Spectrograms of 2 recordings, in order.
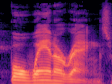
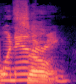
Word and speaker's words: Bananarang: He's sort of we should talk about the Bowanarangs really quick, because the standard one is a banana. What am I saying it wrong? I feel like you're losing a syllable in there. But it's a mouthful. Bananarang.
